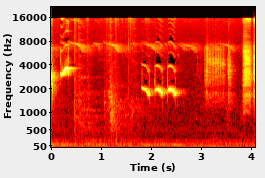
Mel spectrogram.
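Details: Male common iora (cipow/sirtu) recording used as a lure to provoke and excite other birds: a rising whistle, then three quick slurred whistles near the same pitch, followed by two harsh, buzzy bursts of noise.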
